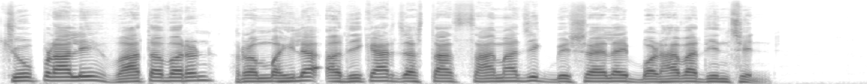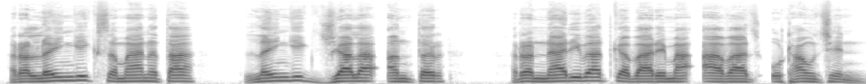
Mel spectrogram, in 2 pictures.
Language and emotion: Nepali, neutral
